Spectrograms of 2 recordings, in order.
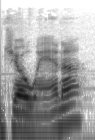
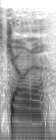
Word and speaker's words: Jonah: Are you sure it's not Joanna? It's Jonah.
